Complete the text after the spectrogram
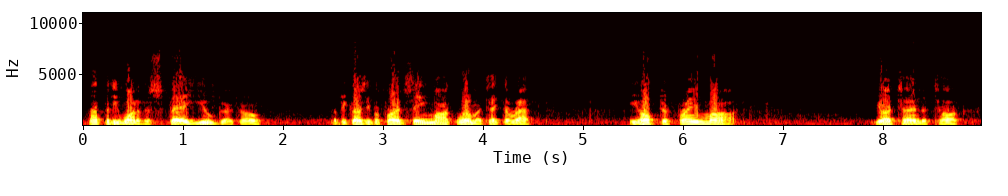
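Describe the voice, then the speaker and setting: An American actor playing a tough, wry private investigator in 1950s radio detective style, with a husky voice and clipped, sardonic delivery. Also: male voice, mid-range voice, expressive, moderate pace, pauses often. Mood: hard, accusing. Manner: clipped, hard-boiled, sardonic. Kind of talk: 1950s radio detective acting and first-person narration. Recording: muffled vintage radio recording.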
